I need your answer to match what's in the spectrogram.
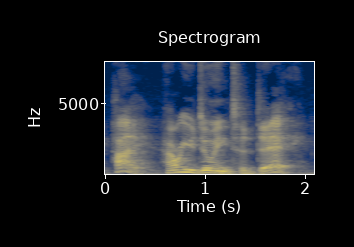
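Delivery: "Hi" pitched high and punched, rising at the end; bright high "Hi", then lift "today?" upward; another inflection. Shown as a demonstration. Guitar teacher giving a third inflection, high "Hi" and rising. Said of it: "Or I could even say".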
